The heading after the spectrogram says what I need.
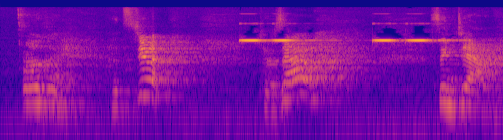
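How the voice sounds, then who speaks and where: Over loud background noise and audible room echo, a woman talks at a very slow pace. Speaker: fitness instructor. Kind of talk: workout instruction. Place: gym.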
